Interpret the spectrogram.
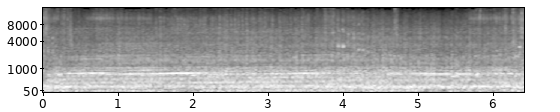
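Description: Rally car engine heard from inside the cabin, running hard at a nearly steady pitch, with road and drivetrain noise throughout.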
